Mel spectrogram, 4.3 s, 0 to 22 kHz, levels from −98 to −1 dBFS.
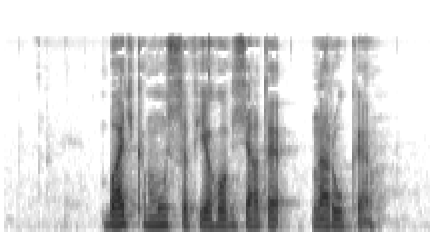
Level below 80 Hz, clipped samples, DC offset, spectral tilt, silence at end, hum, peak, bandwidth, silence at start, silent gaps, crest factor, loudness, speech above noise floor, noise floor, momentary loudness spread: -68 dBFS; under 0.1%; under 0.1%; -5 dB/octave; 0.55 s; none; -2 dBFS; 11.5 kHz; 1.05 s; none; 24 dB; -25 LUFS; 49 dB; -73 dBFS; 11 LU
